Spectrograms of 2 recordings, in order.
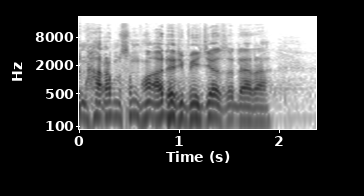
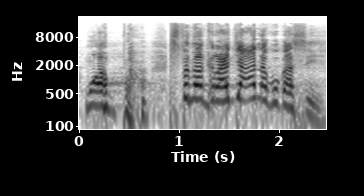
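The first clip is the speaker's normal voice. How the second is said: king offering half his kingdom, higher and louder; hammed-up generous king with his mouth full; king chewing on a bone; 9 semitones higher, 4 dB louder than usual. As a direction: chew the words like a king gnawing a bone. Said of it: "Sambil ngunyah-ngunyah tulang".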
